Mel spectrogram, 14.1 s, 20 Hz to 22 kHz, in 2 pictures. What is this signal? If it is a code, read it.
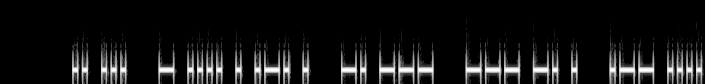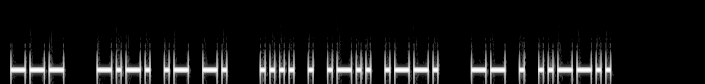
Morse code, heard as a keyed tone, about 25 wpm, 700 Hz. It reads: IS THERE NO ONE WHO CAN HELP ME?
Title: Sentences from Top 200 Words 25wpm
